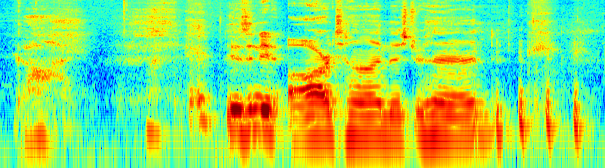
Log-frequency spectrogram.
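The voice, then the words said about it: Stoner surfer character voice. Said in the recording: “I was doing my Spicoli voice, which needs some work... It was spur of the moment Spicoli... That sounds a lot more like... Bill and Ted”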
